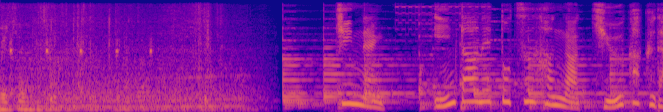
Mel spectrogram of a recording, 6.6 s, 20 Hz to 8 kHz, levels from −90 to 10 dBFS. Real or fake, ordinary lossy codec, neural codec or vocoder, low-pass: real; none; none; 7.2 kHz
